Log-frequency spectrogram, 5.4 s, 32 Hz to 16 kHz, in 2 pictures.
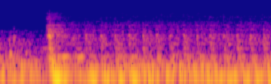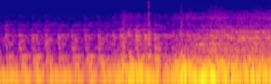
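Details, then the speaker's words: Case TR310B skid steer diesel at its 100-hour service, started after oil, fuel filter and fuel/water separator changes; catches after brief crank and holds steady even idle over a minute without stalling, so no air in fuel system: normal idle. "And if there was air in there, it would have shut down within that minute."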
